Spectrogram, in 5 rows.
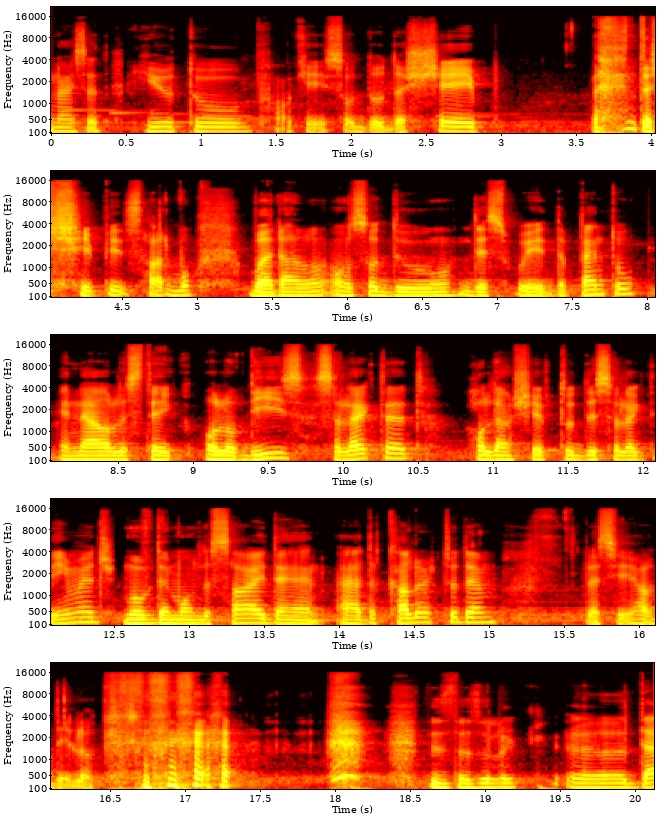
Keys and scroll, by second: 4.1 p, 7.9 v, 13.2 i, 14.4 v, 17.4 i, 18.1 v, 19.6 i.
